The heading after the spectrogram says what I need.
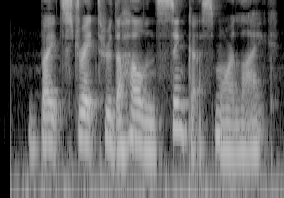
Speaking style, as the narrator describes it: James growled

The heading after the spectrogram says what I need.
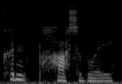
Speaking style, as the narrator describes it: Aziraphale muttered

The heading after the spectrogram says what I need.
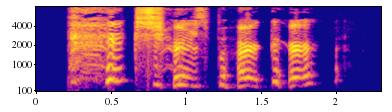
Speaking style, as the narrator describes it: Jonah sobbed

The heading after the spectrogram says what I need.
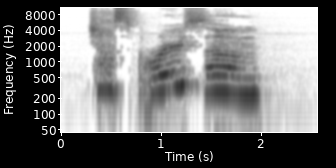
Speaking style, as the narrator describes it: Shindo moans

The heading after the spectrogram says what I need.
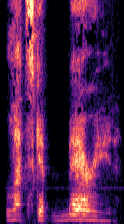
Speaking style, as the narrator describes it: she whispered

